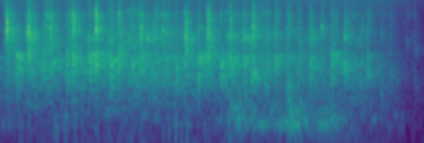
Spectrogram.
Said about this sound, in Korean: 박수 부탁드리겠습니다.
